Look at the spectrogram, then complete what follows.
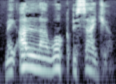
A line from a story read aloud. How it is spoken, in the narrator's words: he whispered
